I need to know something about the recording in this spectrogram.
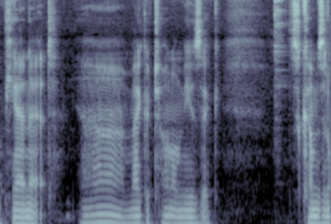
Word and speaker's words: Pianet: wanted to be Planet it's pronounced like piano pianet ah micronal music comes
